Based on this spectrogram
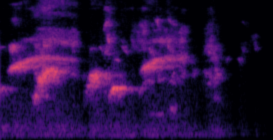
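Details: In the morning at an aviary, a hill partridge gives a loud series of whistled, slurred notes, four phrases in under three seconds, each rising then falling in pitch.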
